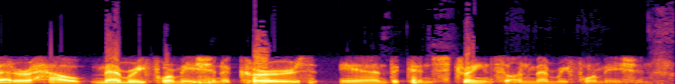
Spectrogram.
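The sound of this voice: The man talks at a moderate pace with a fairly low voice.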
